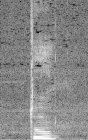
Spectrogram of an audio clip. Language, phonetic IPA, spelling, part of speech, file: Czech, [ˈtu], tu, adverb / pronoun, Cs-tu.ogg
- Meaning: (adverb) here; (pronoun) feminine accusative singular of ten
